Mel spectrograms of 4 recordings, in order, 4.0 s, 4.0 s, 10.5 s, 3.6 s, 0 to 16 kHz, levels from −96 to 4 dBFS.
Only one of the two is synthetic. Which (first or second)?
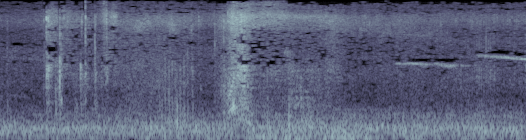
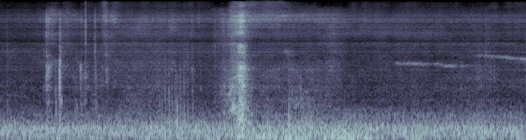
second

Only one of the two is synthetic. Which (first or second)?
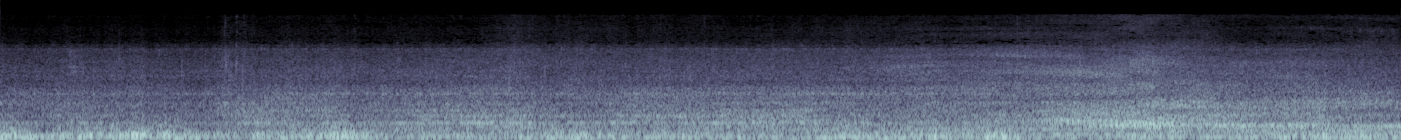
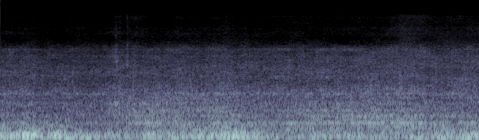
second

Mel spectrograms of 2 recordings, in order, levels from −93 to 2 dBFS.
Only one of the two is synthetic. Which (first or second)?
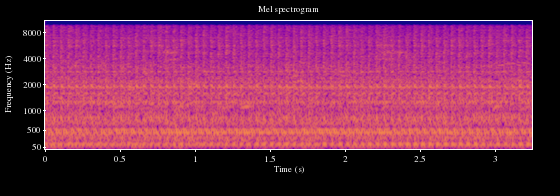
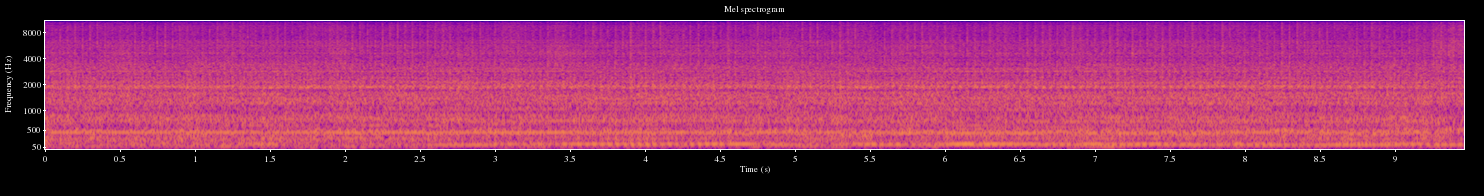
second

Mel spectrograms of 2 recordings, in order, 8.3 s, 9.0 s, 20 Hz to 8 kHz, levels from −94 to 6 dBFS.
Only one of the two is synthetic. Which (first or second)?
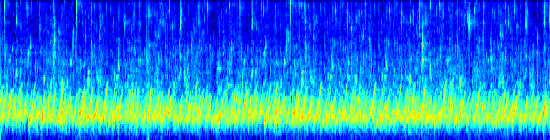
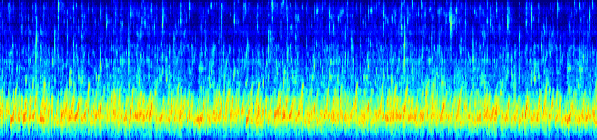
second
